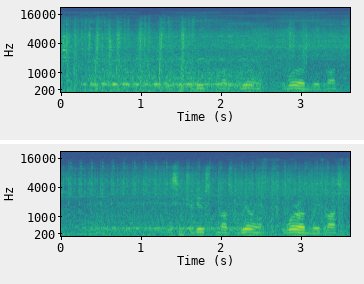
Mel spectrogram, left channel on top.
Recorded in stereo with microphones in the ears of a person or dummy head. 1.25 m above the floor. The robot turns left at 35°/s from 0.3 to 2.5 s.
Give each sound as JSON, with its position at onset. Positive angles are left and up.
{"t": 1.3, "sound": "a man speaking", "azimuth_deg": -70}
